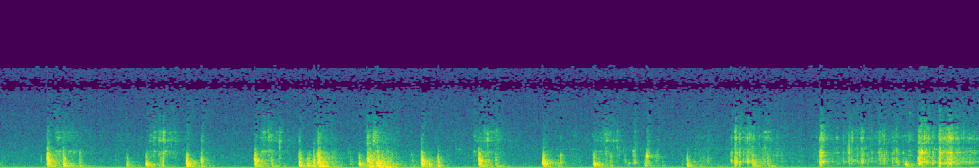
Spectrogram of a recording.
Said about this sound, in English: My gracious, Mr. Dillon, look at that clutch of keys. He sure does use a lot more than we do back home. Yeah. Well, they always did things up fancy in Wichita.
